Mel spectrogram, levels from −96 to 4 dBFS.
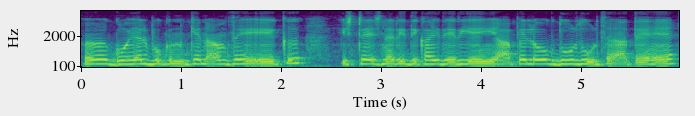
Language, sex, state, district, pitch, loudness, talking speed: Hindi, female, Rajasthan, Jaipur, 210 Hz, -11 LUFS, 170 wpm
